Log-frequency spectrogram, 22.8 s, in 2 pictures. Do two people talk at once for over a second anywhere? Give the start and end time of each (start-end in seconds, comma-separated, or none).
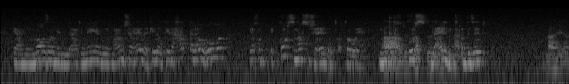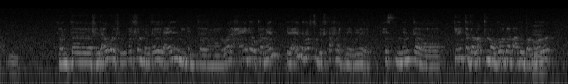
7.6-9.2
